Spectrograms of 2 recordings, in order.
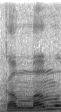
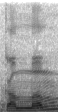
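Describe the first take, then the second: The two takes are said the same way.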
